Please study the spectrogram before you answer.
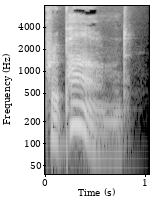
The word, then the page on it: propound: British English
